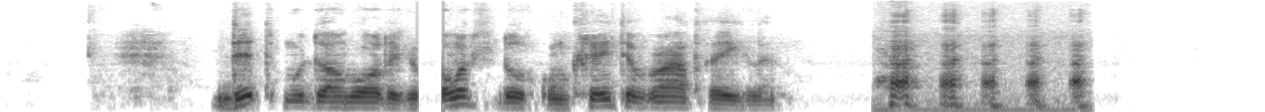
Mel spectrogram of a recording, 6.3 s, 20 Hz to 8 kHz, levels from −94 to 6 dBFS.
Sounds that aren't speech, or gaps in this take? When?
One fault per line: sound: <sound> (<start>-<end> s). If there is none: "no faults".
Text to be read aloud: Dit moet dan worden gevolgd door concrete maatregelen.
sound: dropout (2.1-2.2 s)
sound: laugh (4.4-5.5 s)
